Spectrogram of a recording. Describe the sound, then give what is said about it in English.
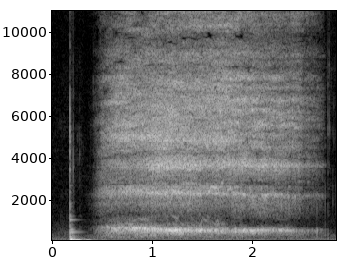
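A single long, deep sniff, a steady airy inhale lasting about two seconds after a brief soft bump, as someone noses a glass of Pet Name Petite Sirah wine. “So let's take a sniff of Pet Name Petit Sirah.”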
